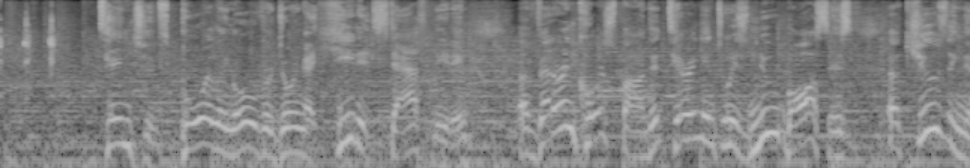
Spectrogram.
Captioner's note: clock ticking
